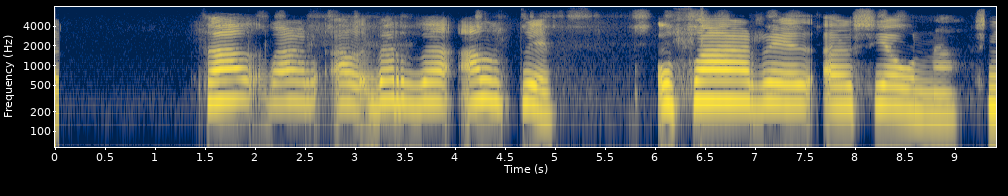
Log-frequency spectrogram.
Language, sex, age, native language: Icelandic, male, 12, Icelandic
